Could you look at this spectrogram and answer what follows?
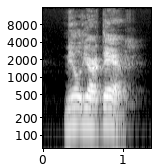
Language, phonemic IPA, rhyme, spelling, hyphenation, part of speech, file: Dutch, /ˌmɪl.jɑrˈdɛːr/, -ɛːr, miljardair, mil‧jar‧dair, noun, Nl-miljardair.ogg
- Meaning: billionaire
